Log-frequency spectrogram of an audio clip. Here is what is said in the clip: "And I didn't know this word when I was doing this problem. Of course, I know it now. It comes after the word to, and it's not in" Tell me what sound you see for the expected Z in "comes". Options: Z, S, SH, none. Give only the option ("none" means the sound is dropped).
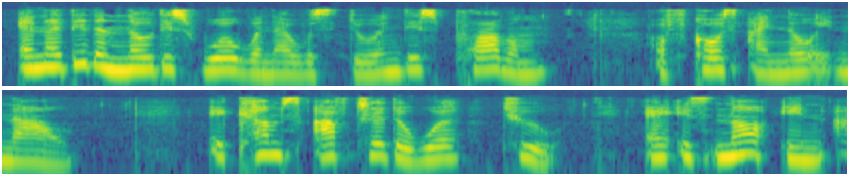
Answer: S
